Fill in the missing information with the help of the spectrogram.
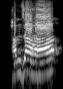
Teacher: ان میں سے پہلا مخرج حمزہ ہا، یہ ادا ہوتے ہیں حلق کے اس حصہ سے جو سینے کی طرف والا ہے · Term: حروف حلقی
